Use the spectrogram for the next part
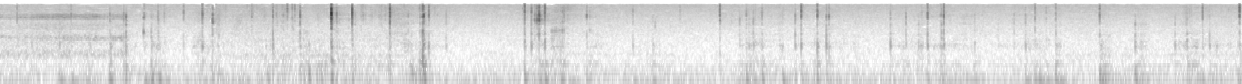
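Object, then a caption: Plastic beads glued on a microphone. Long acrylic nails tap and scratch across a small microphone covered in glued-on plastic pearl beads over green tape, with a white fluffy wool tuft at one end. The result is a steady patter of quick, dry clicks and scratchy rustles. Soft low thumps come from the close microphone, and short bright ticks stand out on the sharper taps.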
